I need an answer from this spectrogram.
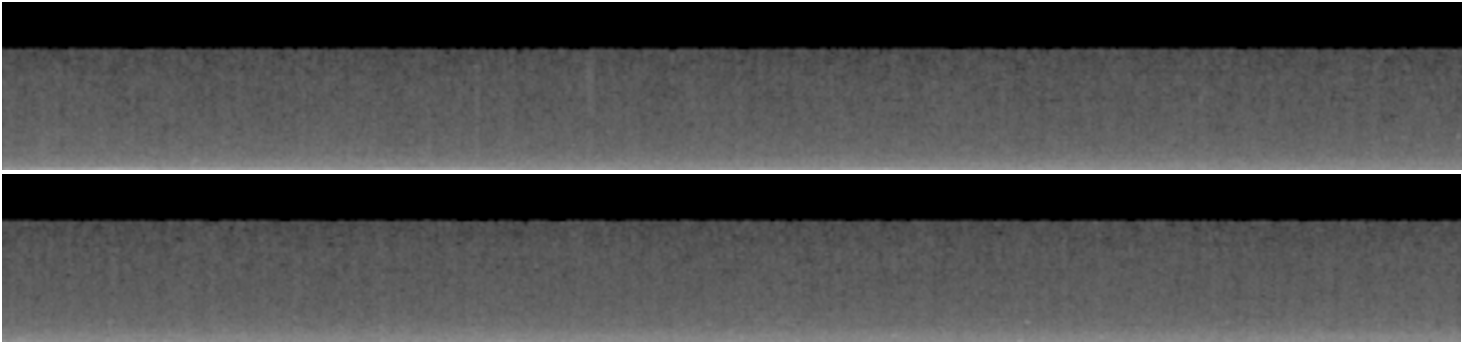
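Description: Steady rainfall, an even hiss of rain on leaves and ground. A low rumble of distant thunder fades away over the first few seconds.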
